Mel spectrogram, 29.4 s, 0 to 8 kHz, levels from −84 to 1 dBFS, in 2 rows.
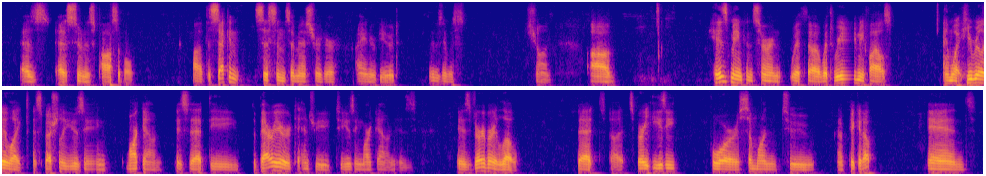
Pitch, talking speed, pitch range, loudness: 90 Hz, 125 wpm, 85-100 Hz, -21 LUFS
